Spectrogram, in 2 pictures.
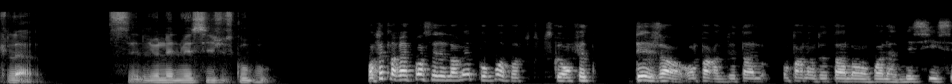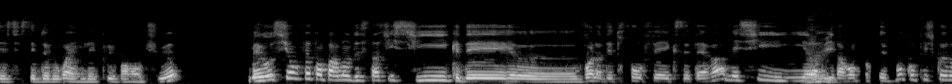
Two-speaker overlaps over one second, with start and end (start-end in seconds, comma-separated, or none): none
